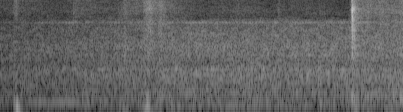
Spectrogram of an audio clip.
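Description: Street traffic noise: a steady hiss of passing vehicles, with a few small knocks, one near the start and two more later.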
